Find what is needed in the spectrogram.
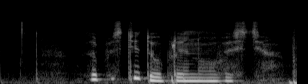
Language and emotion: Russian, sad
